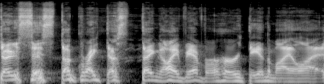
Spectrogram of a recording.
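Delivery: put-on full-on, thick, super-Chicago accent. Speaker describing a station's host, an ex-Bears player, imitating his super Chicago accent. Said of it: "He's like super Chicago".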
